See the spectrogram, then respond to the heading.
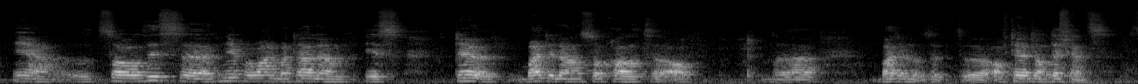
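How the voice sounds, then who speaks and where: The speech moves at a fairly slow pace, broken by long, frequent pauses, with fairly even intonation. Audible room echo hangs on the voice. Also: man, medium pitch for a man. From Ukraine, Kharkiv; Ukraine. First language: Russian or Ukrainian. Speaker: war journalist. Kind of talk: interview testimony. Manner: halting, many fillers. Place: office.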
